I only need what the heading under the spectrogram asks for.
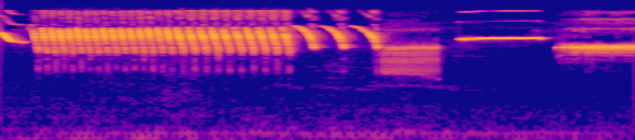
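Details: Canary singing for pet-bird training: a long fast rolling trill for two seconds, three swooping notes, a buzzy rasp, a steady high whistle, then another quick trill.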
